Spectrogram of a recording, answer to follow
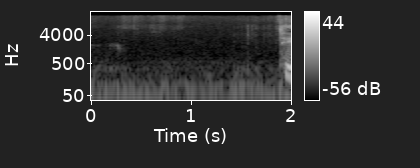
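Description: Near silence: room tone with faint rustling of cotton yarn being worked on a crochet hook. A woman's voice starts right at the end.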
